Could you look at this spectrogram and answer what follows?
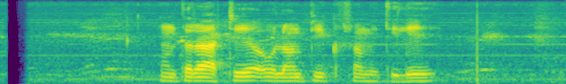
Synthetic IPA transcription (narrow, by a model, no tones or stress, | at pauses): ʌnt̪ʌrːasʈrijʌolʌmpiksʌmit̪ile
